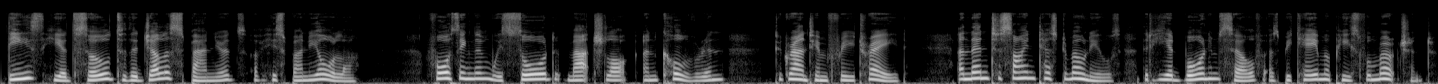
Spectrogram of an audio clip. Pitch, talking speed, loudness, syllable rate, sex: 215 Hz, 155 wpm, -18 LUFS, 4.7 syllables/s, female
